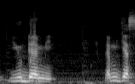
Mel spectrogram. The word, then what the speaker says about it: Udemy: you'll be for this there's a website called udemy let me just spell it it's u d e m y u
